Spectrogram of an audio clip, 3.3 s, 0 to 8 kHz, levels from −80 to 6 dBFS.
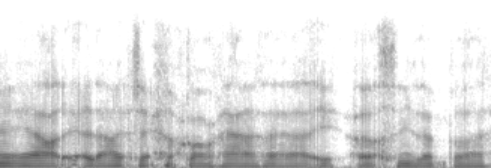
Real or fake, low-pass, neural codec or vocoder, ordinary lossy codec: fake; 7.2 kHz; autoencoder, 22.05 kHz, a latent of 192 numbers a frame, VITS, trained on many speakers; Opus, 16 kbps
